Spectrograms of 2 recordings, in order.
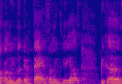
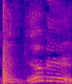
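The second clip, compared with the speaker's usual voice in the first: proud, sassy drawl; sassy drawn-out praise; 7 semitones higher, 4 dB louder, much slower than usual. Real, not acted. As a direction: stretch it slow and high with sass. Hyped self-praise in mirror.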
